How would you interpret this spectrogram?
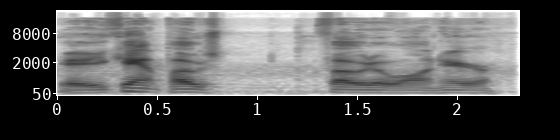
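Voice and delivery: usual speaking voice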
